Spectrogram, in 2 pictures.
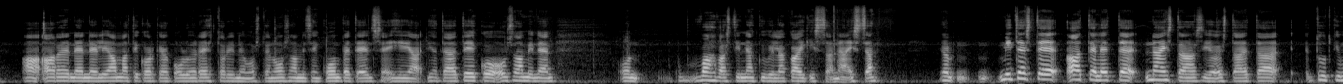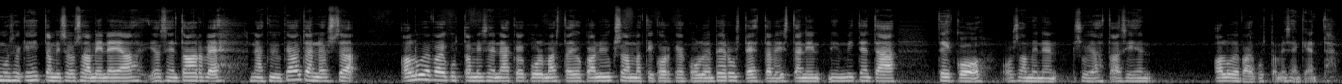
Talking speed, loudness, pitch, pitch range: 105 wpm, -21 LUFS, 155 Hz, 150-170 Hz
